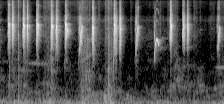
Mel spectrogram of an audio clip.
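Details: Red-capped flowerpecker giving a harsh provoking call meant to make other flowerpeckers respond: rapid bursts of high, sharp chit notes, mostly paired, repeated several times a second with brief gaps.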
